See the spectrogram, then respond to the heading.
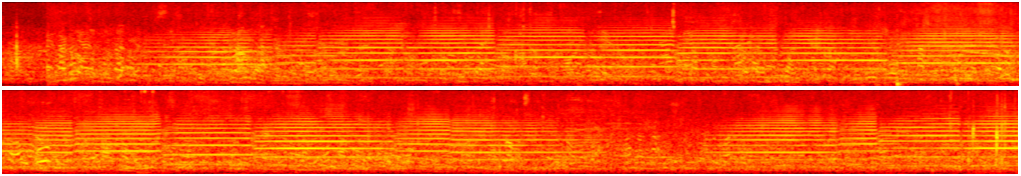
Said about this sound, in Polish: Dla teraz wszyscy możemy teraz odwrócić się do wieży i wysłuchać wspaniałej kolędy.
